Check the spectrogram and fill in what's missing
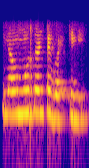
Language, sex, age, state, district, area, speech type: Kannada, female, 30-45, Karnataka, Hassan, urban, conversation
